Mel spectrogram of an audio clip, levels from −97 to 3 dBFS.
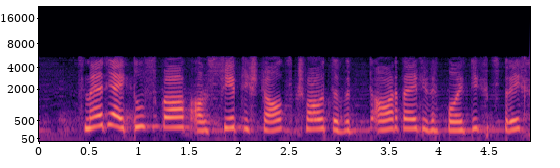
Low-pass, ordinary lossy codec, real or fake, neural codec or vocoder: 5.4 kHz; none; fake; codec, 44.1 kHz, 1.7 kbps, Pupu-Codec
